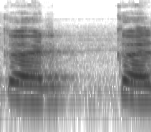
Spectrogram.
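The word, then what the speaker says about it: circa: क्या प्रोनाउंस करते हैं तुम लोग गूगल सर्च करके देख लेना स्पेलिंग मैं तुम्हें बताती हूं करका ये एक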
